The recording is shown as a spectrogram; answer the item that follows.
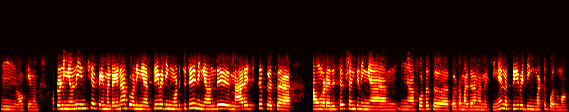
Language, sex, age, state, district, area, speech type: Tamil, female, 30-45, Tamil Nadu, Mayiladuthurai, rural, conversation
